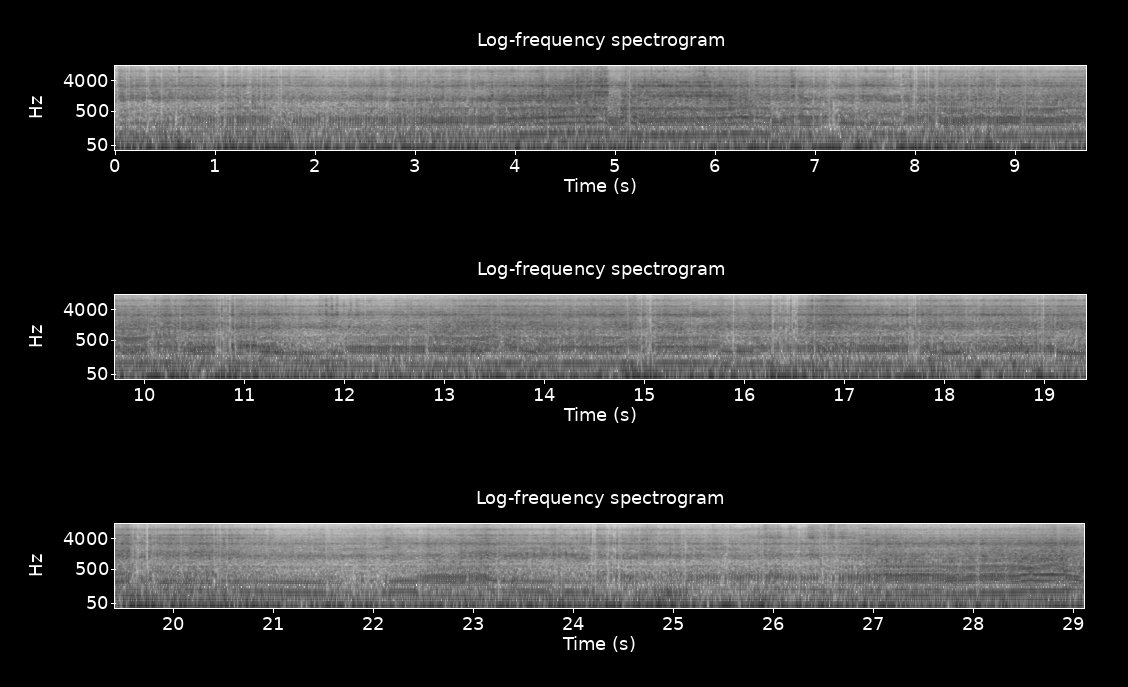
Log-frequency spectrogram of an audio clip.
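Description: Pit bike engine heard close up from a camera on the bike while riding a dirt motocross track: loud, revving up and easing off every second or two under throttle and gear changes, over a constant low rumble.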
